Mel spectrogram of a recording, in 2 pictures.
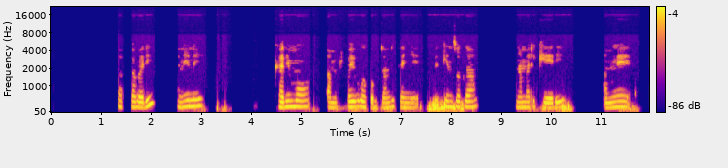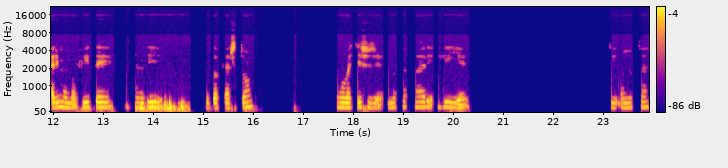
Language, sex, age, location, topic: Kinyarwanda, female, 25-35, Nyagatare, finance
